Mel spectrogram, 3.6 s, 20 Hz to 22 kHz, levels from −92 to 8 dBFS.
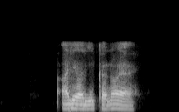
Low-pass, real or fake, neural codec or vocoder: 5.4 kHz; fake; codec, 16 kHz, 1.1 kbps, Voila-Tokenizer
